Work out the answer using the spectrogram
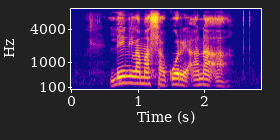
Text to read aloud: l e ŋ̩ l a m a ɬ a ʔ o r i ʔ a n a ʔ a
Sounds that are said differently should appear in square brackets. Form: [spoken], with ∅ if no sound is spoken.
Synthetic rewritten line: l e ŋ̩ l a m a ɬ a [k] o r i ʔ a n a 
